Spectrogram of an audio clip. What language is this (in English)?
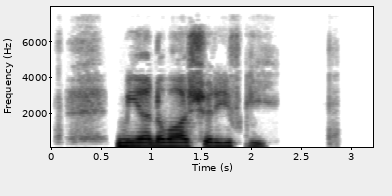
Urdu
